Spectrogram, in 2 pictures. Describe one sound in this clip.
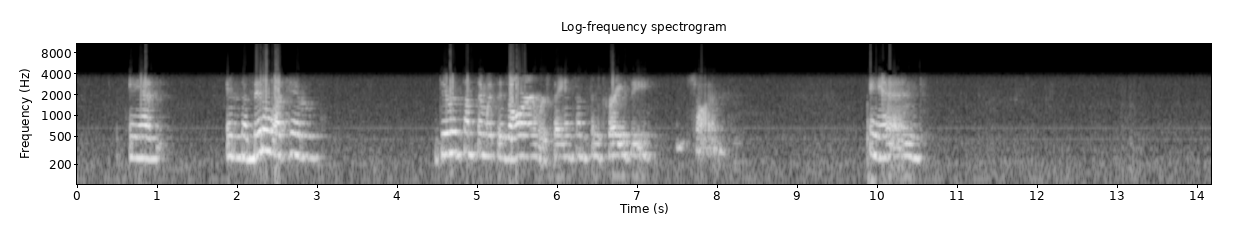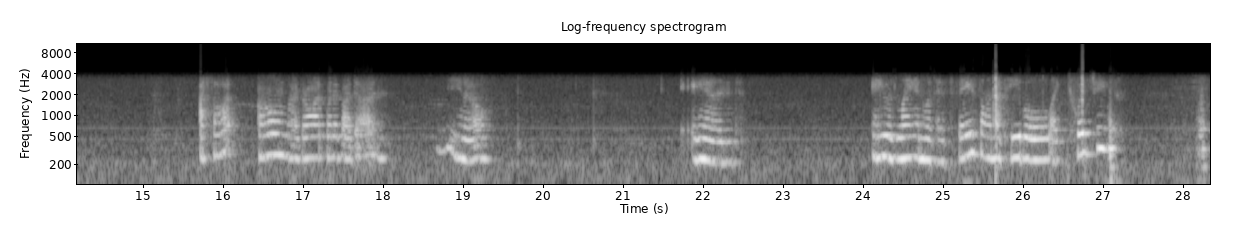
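A young woman speaks calmly, in short bursts with pauses.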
